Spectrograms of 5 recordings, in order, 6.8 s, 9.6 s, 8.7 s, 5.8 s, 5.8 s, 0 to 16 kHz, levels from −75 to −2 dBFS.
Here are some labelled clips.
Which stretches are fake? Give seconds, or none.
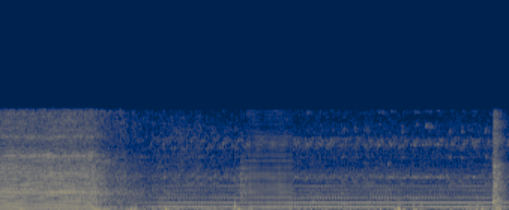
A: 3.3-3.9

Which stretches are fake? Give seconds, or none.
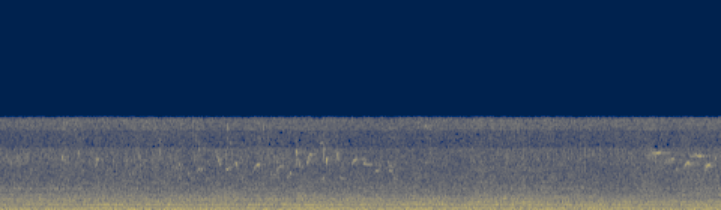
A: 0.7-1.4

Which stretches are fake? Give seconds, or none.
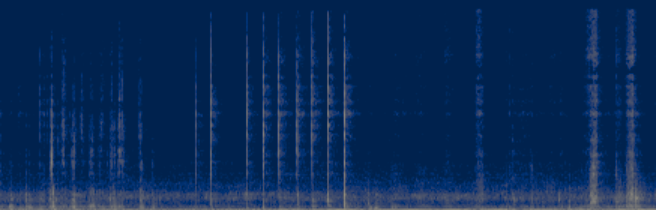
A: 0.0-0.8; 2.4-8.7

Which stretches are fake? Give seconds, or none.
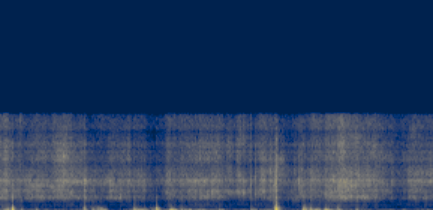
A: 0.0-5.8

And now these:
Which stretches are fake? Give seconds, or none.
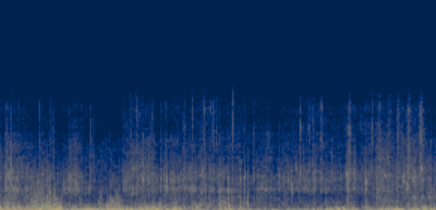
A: 0.0-1.8; 2.4-5.8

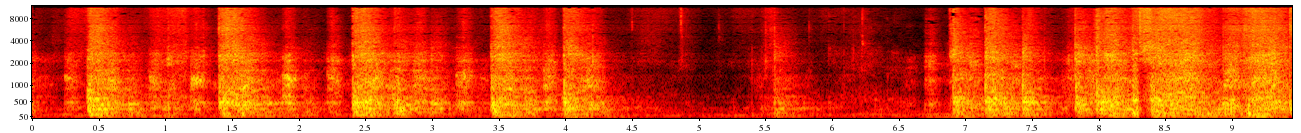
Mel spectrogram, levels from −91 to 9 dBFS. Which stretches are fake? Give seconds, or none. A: 0.0-6.2; 7.5-9.5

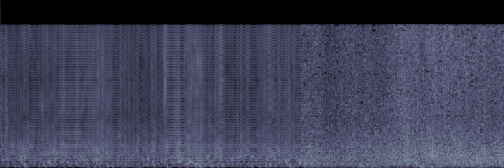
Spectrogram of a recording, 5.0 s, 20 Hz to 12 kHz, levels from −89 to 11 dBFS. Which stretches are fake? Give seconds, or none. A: 0.0-3.0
